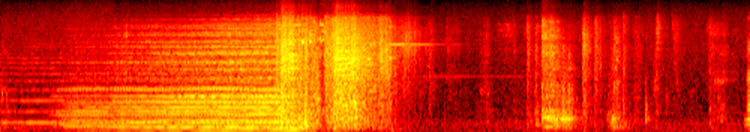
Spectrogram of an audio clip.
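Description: Held music tones swelling steadily louder, then a loud crash of dishes smashing at about four seconds in, followed by a few smaller clatters.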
